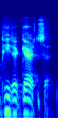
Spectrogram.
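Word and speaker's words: Peter Gøtzsche: These are the words of Peter Gotcha and Peter Getch. How do you say it? – Yes, on this show we call him Peter Goetze.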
